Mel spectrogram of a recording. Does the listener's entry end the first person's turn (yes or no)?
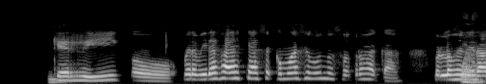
no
